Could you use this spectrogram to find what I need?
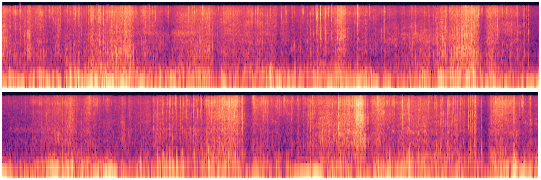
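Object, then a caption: Woven straw hat brim. The brim of a woven straw hat is held up and squeezed, rubbed and scratched with fingers and nails. It makes a steady, dry crinkling and crackling with bright bursts of scratching. The sound rises and falls in overlapping waves for about ten seconds.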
